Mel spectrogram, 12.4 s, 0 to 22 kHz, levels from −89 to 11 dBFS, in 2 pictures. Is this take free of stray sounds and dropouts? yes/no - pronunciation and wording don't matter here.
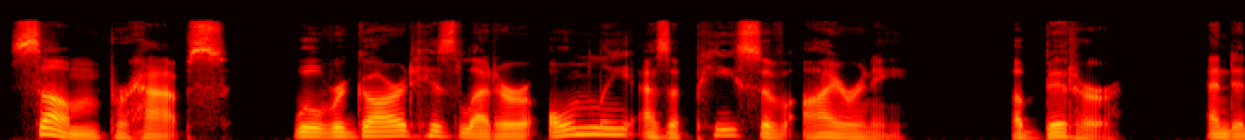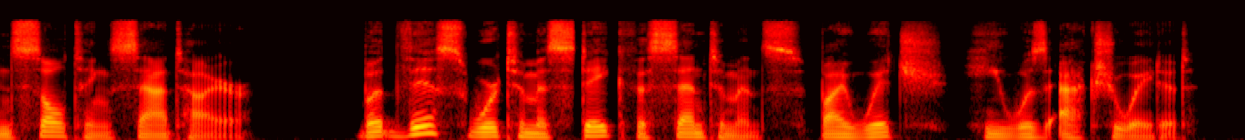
yes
